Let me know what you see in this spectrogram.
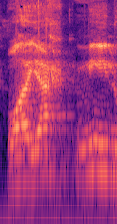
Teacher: وَيَحْمِلُ عَرْشَ وہ کو بغیر کھینچے پڑھیں گے۔ یا کو ہا سے ملا دیں گے اس لیے کہ ہا ساکن ہے اور ہا کو صاف کر کے گلے سے نکالیں گے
